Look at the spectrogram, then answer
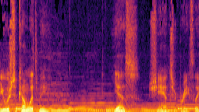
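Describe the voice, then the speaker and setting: A man speaks fairly slowly, with music in the background. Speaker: audiobook narrator. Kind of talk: horror story narration.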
